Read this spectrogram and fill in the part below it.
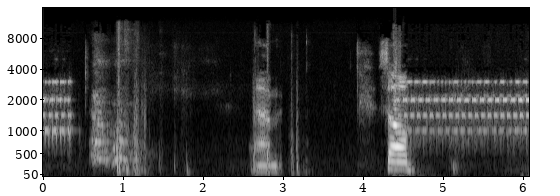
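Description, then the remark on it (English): A telephone at the Spirits World Liquor Store rings with a steady electronic trill during a live radio show broadcast from the store, cut short near the start and then sounding again loud and sustained at the end, with brief clatter and voices between the rings. “I think we've got the loudest radio show ever. Between dogs and phones.”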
